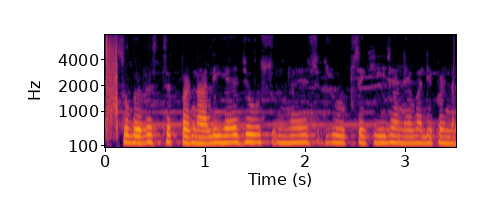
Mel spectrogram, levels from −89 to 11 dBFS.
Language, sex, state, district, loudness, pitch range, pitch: Hindi, female, Bihar, Vaishali, -18 LUFS, 175-190 Hz, 185 Hz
